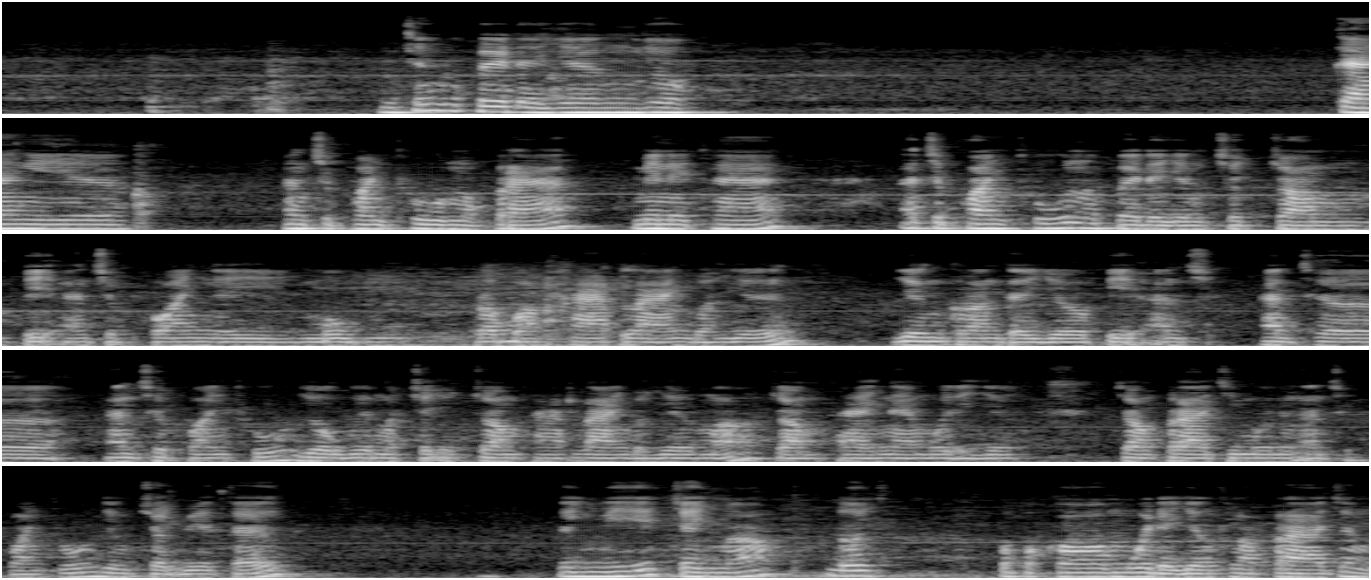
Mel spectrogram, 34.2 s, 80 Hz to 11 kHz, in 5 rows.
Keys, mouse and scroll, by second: 6.7 click, 28.1 click.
